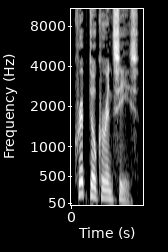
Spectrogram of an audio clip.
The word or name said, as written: cryptocurrencies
